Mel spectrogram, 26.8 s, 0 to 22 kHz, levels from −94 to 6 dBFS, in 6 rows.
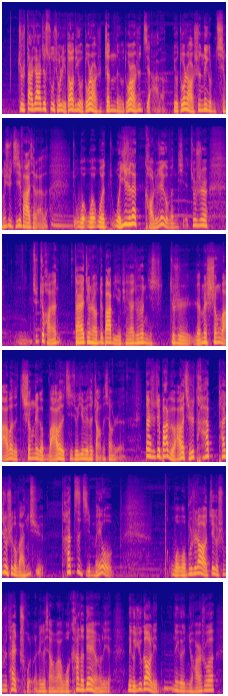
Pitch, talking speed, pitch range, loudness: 150 Hz, 325 characters per minute, 125-180 Hz, -20 LUFS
